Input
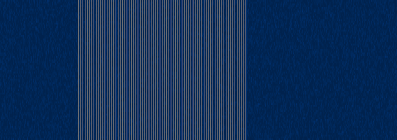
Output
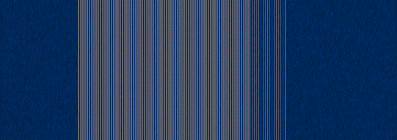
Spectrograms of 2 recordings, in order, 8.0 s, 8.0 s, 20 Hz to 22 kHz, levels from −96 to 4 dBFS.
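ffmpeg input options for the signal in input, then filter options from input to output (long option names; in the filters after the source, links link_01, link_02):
-f lavfi -i "aevalsrc='0.251*eq(mod(n,1943),0)*(0.5+0.5*eq(mod(n,7772),0))':duration=3.37:sample_rate=44100"
-filter_complex "[0:a]asplit=2[link_01][link_02];[link_02]aecho=0:1:52|79|173|786:0.376|0.355|0.126|0.282[link_03];[link_01][link_03]amix=inputs=2:normalize=0"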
